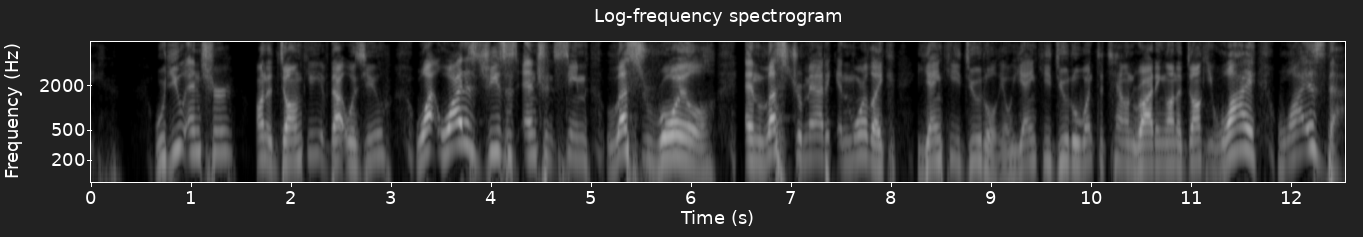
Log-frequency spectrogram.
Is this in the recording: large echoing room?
yes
